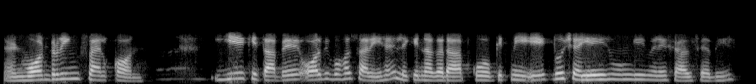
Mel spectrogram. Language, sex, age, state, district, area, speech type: Urdu, female, 18-30, Uttar Pradesh, Lucknow, rural, conversation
